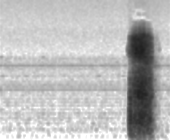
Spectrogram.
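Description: A crying woman lets out one short, sharp breath noise through the nose and mouth about one and a half seconds in, after near silence.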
